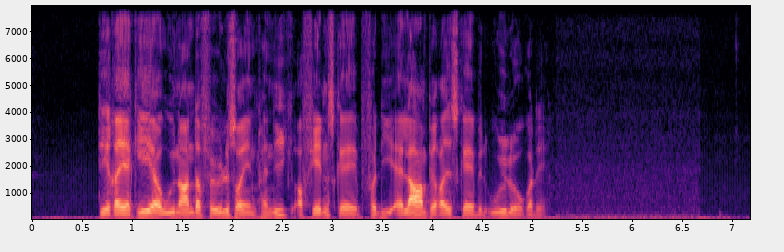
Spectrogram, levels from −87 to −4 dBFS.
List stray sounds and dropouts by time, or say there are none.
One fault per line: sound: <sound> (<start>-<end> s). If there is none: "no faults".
no faults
